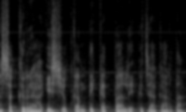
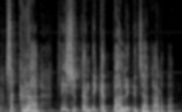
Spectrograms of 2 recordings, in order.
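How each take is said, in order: First: Said in the usual way. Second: Higher, urgent cry to be sent home; desperate plea. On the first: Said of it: "Dia kontak papinya". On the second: Retold or imitated. Crying student phoning his father, urgently begging to fly home. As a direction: beg for the ticket like a panicked student. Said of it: "Wah, dia langsung telepon".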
